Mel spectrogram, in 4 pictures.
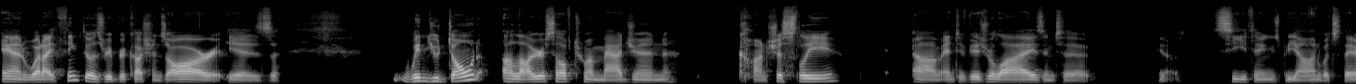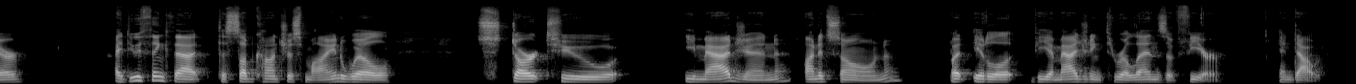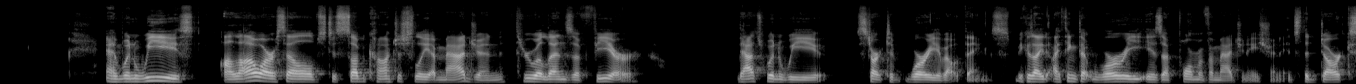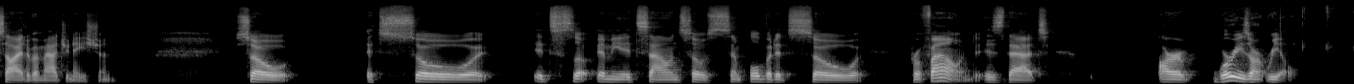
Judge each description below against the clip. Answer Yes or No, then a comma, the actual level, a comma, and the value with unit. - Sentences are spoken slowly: Yes, slow, 125 wpm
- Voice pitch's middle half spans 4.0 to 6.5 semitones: No, average, 3.4 semitones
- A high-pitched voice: No, low, 120 Hz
